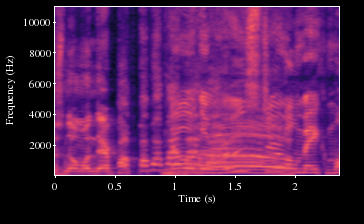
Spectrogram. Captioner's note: imitates rooster crowing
